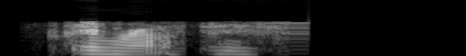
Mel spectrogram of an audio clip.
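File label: EMS Dispatch, p25; wake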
